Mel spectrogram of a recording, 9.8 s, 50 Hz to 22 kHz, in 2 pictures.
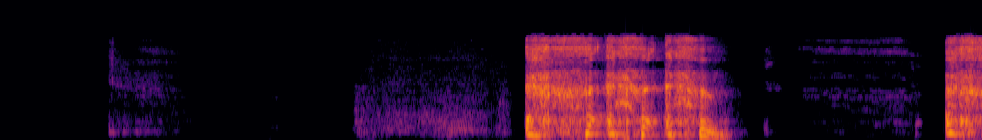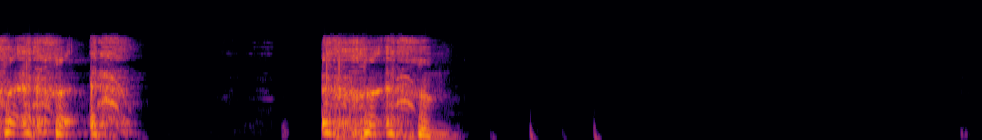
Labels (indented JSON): {
  "expert_labels": [
    {
      "quality": "good",
      "cough_type": "wet",
      "dyspnea": false,
      "wheezing": false,
      "stridor": false,
      "choking": false,
      "congestion": false,
      "nothing": true,
      "diagnosis": "upper respiratory tract infection",
      "severity": "mild"
    }
  ],
  "age": 40,
  "gender": "male",
  "respiratory_condition": false,
  "fever_muscle_pain": false,
  "status": "symptomatic"
}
